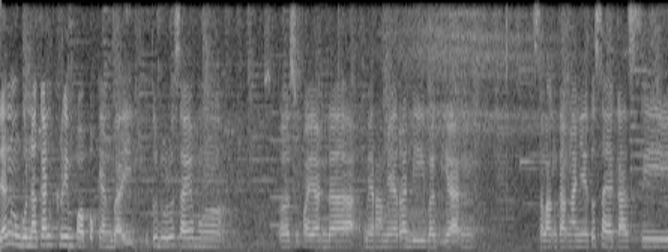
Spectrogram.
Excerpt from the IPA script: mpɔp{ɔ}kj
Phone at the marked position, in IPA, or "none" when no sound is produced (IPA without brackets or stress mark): ɔ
